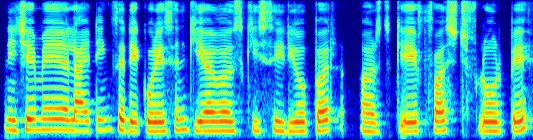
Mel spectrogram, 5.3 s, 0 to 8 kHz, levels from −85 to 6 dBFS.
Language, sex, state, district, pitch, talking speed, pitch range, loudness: Hindi, female, Delhi, New Delhi, 205 Hz, 190 wpm, 195-225 Hz, -16 LUFS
